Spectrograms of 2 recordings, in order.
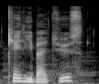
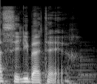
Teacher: le son k d'origine se sera remplacé par le son s faisant passer kelbatus à célibataire cela pourrait cependant s'expliquer par un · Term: palatalisation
